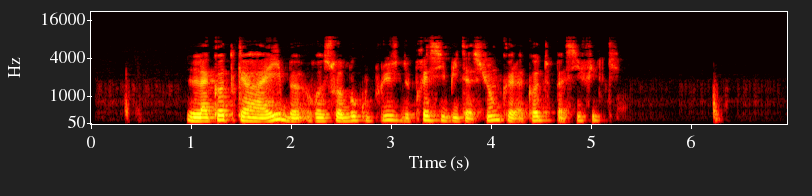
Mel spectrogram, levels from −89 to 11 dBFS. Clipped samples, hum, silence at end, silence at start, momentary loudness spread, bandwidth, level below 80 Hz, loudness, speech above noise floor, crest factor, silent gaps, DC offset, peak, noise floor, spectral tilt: under 0.1%; none; 0.65 s; 0.35 s; 17 LU; 8.8 kHz; -64 dBFS; -19 LUFS; 52 dB; 18 dB; none; under 0.1%; -2 dBFS; -70 dBFS; -6 dB/octave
